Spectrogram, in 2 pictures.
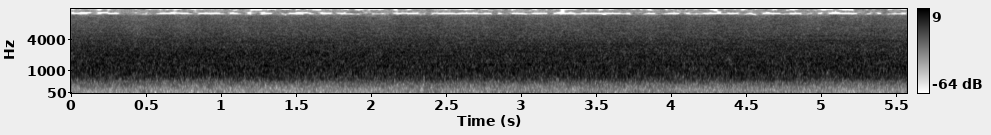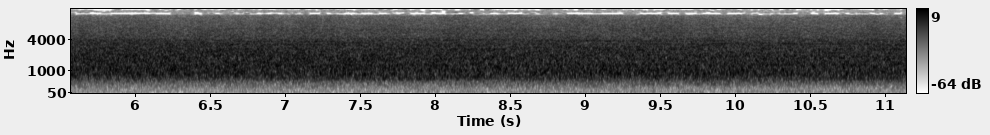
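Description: A crowd roars and cheers steadily in a large arena.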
